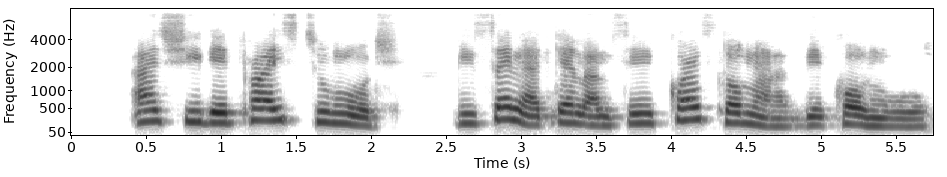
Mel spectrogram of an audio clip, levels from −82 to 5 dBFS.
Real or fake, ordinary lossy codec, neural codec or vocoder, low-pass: fake; none; codec, 24 kHz, 0.9 kbps, WavTokenizer, medium music audio release; 7.2 kHz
